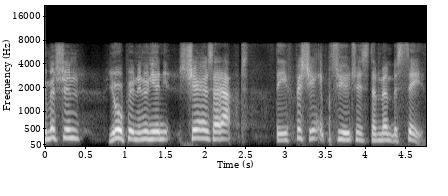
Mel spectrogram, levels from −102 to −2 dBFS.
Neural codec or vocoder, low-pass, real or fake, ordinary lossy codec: codec, 16 kHz in and 24 kHz out, 0.4 kbps, LongCat-Audio-Codec, four codebook decoder; 7.2 kHz; fake; none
